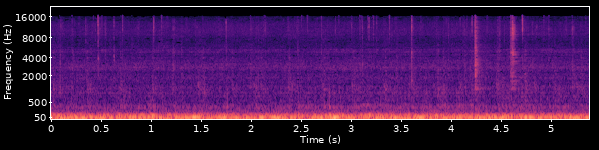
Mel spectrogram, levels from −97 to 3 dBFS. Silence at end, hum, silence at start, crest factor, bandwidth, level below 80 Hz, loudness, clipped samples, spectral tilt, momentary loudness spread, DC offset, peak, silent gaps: 0 s; none; 0 s; 14 dB; 17 kHz; -28 dBFS; -33 LUFS; under 0.1%; -4.5 dB/octave; 3 LU; under 0.1%; -14 dBFS; none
